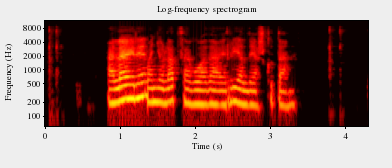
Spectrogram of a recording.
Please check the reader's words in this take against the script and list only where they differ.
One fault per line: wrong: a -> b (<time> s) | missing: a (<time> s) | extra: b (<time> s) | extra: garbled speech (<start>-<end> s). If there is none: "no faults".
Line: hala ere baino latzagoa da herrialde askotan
no faults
